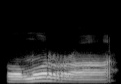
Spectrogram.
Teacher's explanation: jadi lamnya tidak dibaca, tetapi dari mim langsung ke huruf ro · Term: Alif lam syamsiyah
